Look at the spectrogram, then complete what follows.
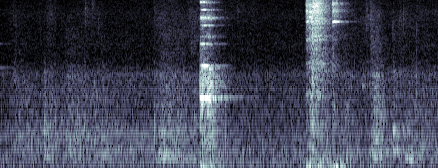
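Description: A metal formula scoop clinks once against its container about two seconds in, with a short ring, followed a second later by a brief scraping rustle. The scoop is working powdered baby formula.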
